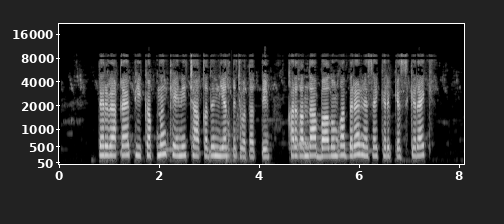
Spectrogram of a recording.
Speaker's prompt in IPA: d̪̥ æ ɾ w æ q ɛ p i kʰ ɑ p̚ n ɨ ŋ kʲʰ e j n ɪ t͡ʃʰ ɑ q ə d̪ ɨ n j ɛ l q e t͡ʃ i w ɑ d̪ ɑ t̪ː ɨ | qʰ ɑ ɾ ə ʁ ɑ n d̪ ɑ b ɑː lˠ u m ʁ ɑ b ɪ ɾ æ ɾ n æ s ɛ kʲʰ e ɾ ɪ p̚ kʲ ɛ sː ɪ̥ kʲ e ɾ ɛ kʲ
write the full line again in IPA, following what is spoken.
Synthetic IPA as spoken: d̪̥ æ ɾ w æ q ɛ p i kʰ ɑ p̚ n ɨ ŋ kʲʰ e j n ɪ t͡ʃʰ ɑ q ə d̪ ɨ n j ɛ l q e t͡ʃ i w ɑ t̪ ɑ t̪ː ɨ | qʰ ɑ ɾ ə ʁ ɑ n d̪ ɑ b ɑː lˠ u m ʁ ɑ b ɪ ɾ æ ɾ n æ s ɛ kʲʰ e ɾ ɪ p̚ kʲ ɛ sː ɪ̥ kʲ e ɾ ɛ kʲ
